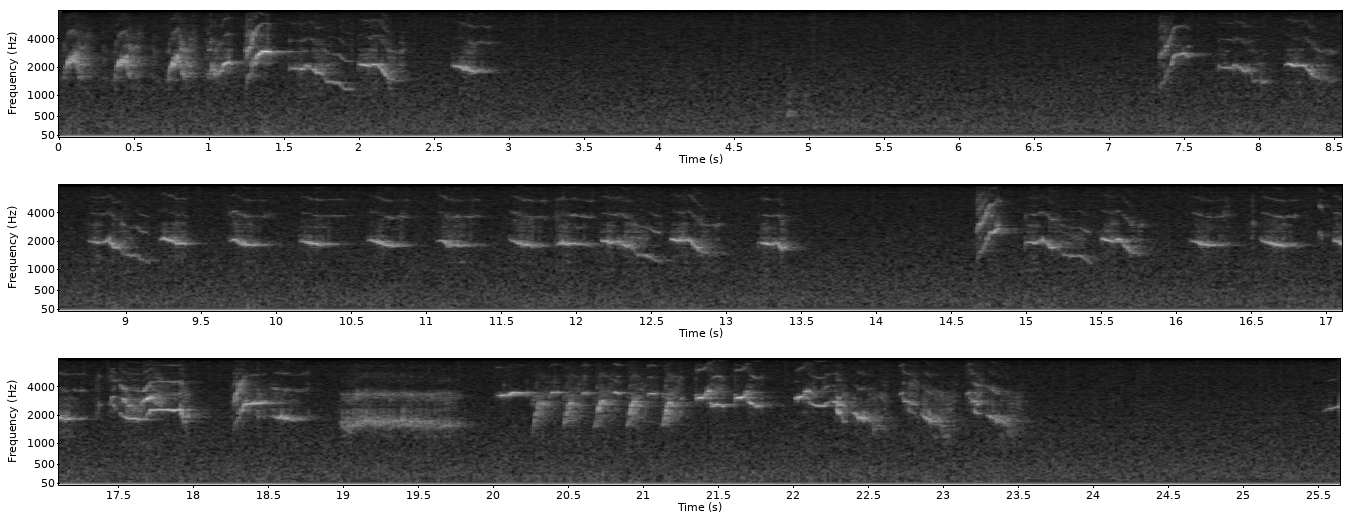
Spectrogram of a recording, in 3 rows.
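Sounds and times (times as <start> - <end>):
canary singing: 0.0 - 3.1, 7.3 - 13.6, 14.6 - 23.7.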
